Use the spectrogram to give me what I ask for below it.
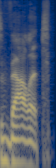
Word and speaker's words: valet: That is, isn't it pronounced valet? – Not if you're British, apparently. There it's valet.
